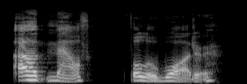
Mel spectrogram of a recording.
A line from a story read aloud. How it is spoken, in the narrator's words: says I hoarsely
